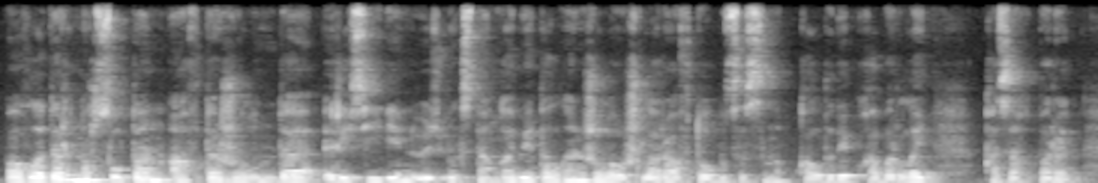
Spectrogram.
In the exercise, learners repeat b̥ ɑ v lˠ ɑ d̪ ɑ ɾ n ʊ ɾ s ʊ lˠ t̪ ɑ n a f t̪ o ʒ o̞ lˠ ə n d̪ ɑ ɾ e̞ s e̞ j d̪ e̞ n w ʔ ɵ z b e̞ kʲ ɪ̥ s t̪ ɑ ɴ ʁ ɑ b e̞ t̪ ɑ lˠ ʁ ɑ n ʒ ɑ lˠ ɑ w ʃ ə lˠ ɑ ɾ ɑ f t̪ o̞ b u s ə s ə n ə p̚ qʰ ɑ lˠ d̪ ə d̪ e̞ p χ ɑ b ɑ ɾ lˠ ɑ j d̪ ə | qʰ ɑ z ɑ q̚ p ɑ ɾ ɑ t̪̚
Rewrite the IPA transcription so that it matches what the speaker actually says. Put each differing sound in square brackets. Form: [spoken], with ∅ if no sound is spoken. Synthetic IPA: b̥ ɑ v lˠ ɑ d̪ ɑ ɾ n ʊ ɾ s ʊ lˠ t̪ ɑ n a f t̪ o ʒ o̞ lˠ ə n d̪ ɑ ɾ e̞ s e̞ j d̪ e̞ n w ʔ ɵ z b e̞ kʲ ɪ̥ s t̪ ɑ ɴ ʁ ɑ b e̞ t̪ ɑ lˠ ʁ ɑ n ʒ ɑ lˠ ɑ w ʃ ə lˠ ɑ ɾ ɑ f t̪ o̞ b u s ə s ə n ə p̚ qʰ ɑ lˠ d̪ ə d̪ e̞ p χ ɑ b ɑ ɾ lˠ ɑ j d̪ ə | qʰ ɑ z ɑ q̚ p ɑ ɾ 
